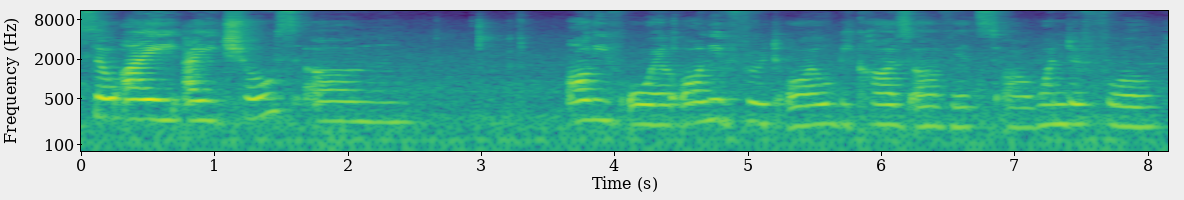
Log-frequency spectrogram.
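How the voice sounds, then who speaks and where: The voice shows ordinary pitch variation, and audible room echo can be heard. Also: woman. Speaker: cosmetics formulation teacher. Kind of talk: tutorial. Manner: hesitant, many fillers.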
